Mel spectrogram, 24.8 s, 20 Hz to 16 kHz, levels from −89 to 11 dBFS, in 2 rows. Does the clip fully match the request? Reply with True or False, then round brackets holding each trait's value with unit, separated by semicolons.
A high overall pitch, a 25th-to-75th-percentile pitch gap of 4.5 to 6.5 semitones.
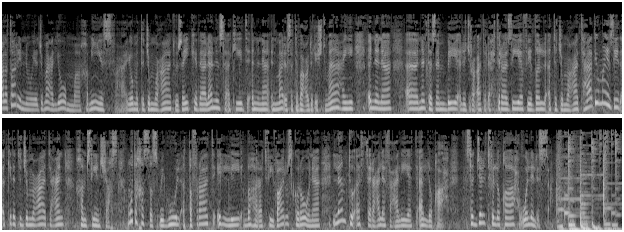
False (195 Hz; 3.4 semitones)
